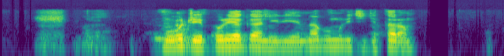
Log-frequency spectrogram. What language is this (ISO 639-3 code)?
kin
